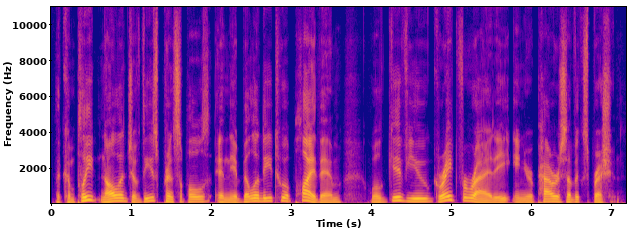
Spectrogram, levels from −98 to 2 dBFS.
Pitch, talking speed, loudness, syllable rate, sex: 130 Hz, 185 wpm, -19 LUFS, 5.7 syllables/s, male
